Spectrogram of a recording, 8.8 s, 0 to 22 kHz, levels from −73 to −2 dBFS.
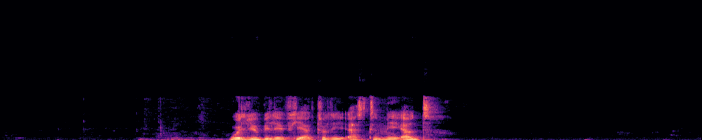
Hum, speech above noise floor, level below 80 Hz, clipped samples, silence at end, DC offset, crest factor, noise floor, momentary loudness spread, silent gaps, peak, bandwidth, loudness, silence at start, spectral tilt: none; 49 dB; -54 dBFS; under 0.1%; 3.3 s; under 0.1%; 22 dB; -66 dBFS; 26 LU; none; 0 dBFS; 7.2 kHz; -18 LUFS; 2 s; -6 dB/octave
